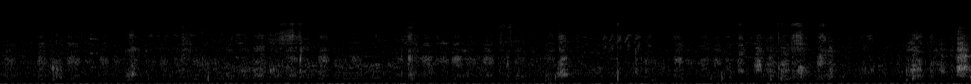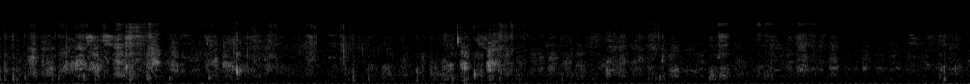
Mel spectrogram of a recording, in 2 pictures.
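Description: A Komondor pants steadily, with quick breathy huffs at about three per second.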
